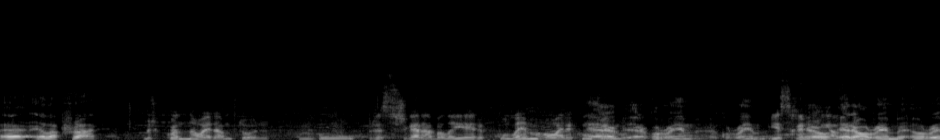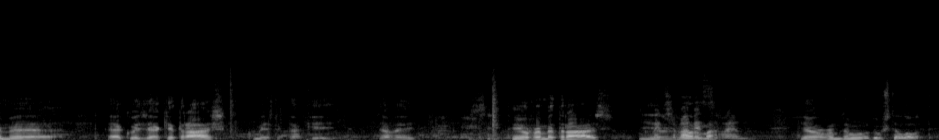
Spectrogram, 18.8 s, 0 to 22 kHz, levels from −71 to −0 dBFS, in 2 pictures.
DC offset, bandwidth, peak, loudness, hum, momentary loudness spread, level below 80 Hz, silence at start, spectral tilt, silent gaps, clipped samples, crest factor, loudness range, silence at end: under 0.1%; 11 kHz; -12 dBFS; -30 LUFS; none; 18 LU; -70 dBFS; 0 s; -5.5 dB/octave; none; under 0.1%; 20 dB; 6 LU; 0.1 s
